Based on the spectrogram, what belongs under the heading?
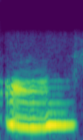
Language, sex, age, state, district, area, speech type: Assamese, female, 30-45, Assam, Dibrugarh, rural, conversation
